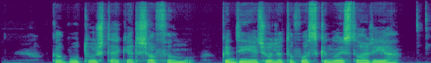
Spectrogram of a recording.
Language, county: Lithuanian, Marijampolė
